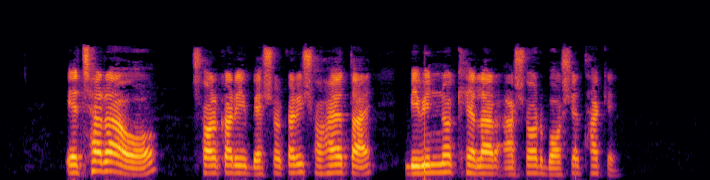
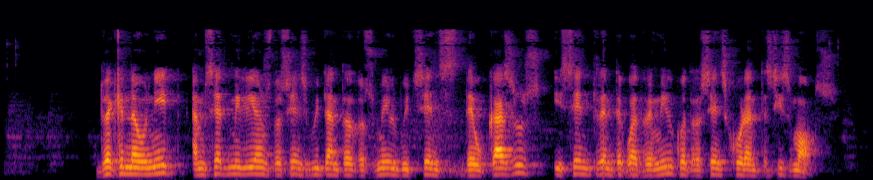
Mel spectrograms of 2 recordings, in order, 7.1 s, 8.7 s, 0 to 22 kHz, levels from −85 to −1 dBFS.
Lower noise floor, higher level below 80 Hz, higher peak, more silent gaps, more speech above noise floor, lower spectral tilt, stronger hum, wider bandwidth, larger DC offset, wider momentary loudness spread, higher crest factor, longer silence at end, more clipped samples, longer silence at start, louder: first, -77 dBFS vs -64 dBFS; first, -60 dBFS vs -74 dBFS; about the same, 0 dBFS vs -2 dBFS; neither; first, 61 dB vs 39 dB; second, -3 dB/octave vs -5 dB/octave; neither; second, 8.2 kHz vs 11.5 kHz; neither; about the same, 10 LU vs 10 LU; second, 16 dB vs 24 dB; first, 1 s vs 0.4 s; neither; second, 0.65 s vs 0.95 s; first, -16 LUFS vs -25 LUFS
